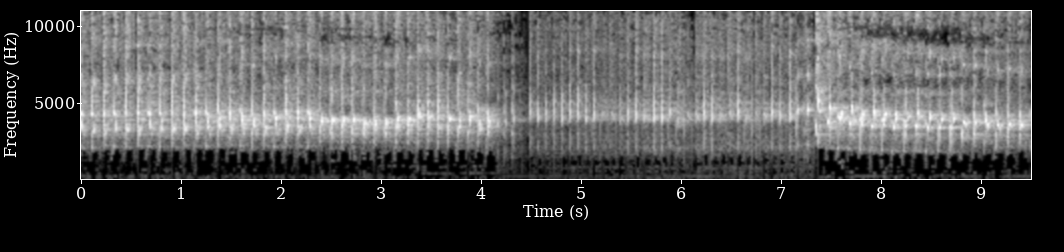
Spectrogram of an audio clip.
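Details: Lovebird in lively form giving a long ngekek: a continuous, rapid, shrill pulsing chatter, briefly dropping to a quieter stretch midway before returning at full strength.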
